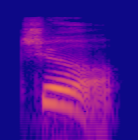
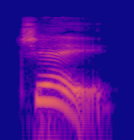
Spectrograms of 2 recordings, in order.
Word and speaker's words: 这: Please note that 这 (zhè) has two variations of pronunciation The official one is zhè but oftentimes in conversations people say zhèi which sounds like the English letter J You'll see me switch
